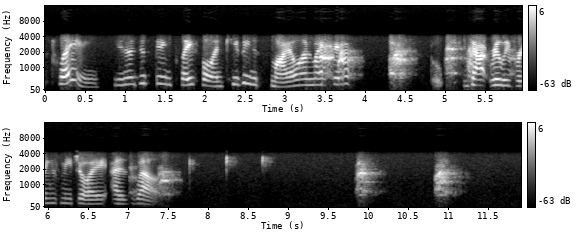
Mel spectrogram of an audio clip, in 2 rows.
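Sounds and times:
speech: 0:00.2 - 0:07.6
dogs barking: 0:03.4 - 0:06.0, 0:07.0 - 0:07.7, 0:09.8 - 0:11.3.

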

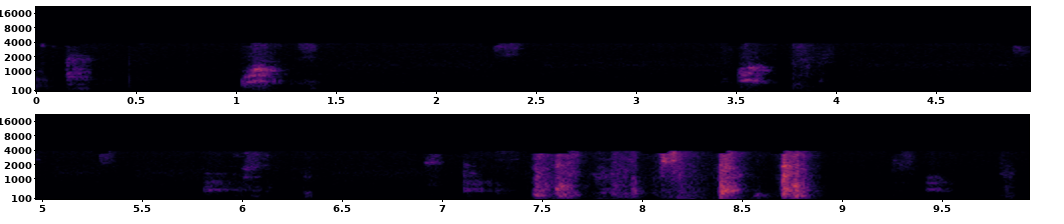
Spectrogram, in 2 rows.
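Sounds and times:
dog barking: 0:01.0 - 0:01.4, 0:03.5 - 0:03.9, 0:05.8 - 0:06.2, 0:07.1 - 0:07.4, 0:09.4 - 0:09.6.

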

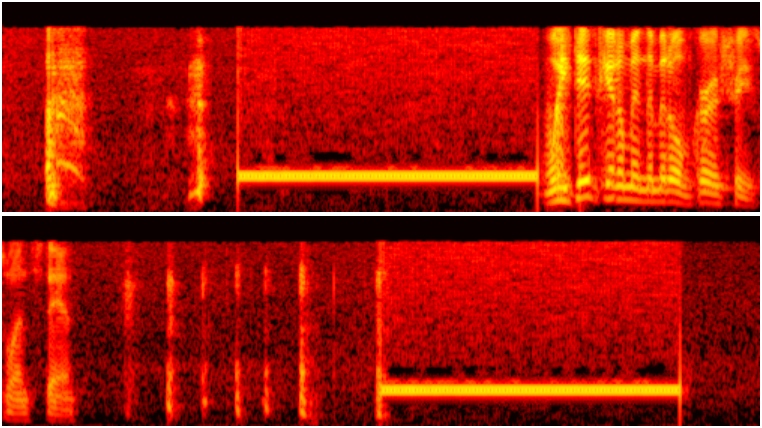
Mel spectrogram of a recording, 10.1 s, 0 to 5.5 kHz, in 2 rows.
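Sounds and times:
telephone dial tone: 0:01.6 - 0:03.6, 0:07.6 - 0:09.6
speech: 0:03.6 - 0:05.6.

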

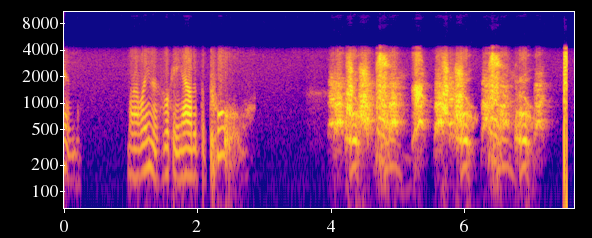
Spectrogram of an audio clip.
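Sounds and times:
speech: 0:01.0 - 0:02.8, 0:04.2 - 0:05.3, 0:05.9 - 0:07.2
pack of dogs barking and yipping: 0:04.0 - 0:07.4.

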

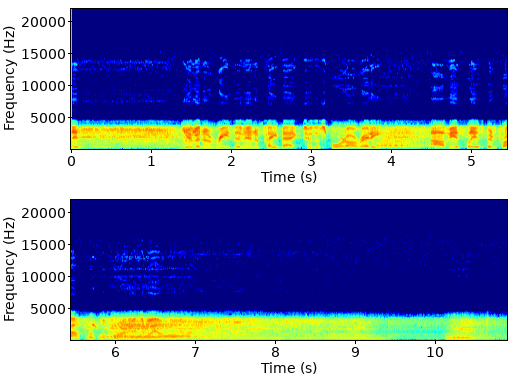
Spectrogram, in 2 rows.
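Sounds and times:
passing train horn blaring a long steady chord: 0:00.0 - 0:01.9, 0:03.7 - 0:04.8, 0:05.4 - 0:10.8
speech: 0:01.4 - 0:06.8.

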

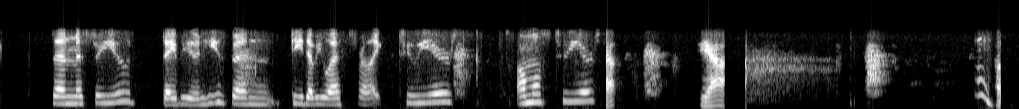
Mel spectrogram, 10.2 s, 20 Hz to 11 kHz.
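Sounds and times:
speech: 0:00.5 - 0:06.3, 0:07.0 - 0:07.3
dog barking: 0:04.5 - 0:04.8, 0:06.4 - 0:06.8, 0:08.6 - 0:09.6.

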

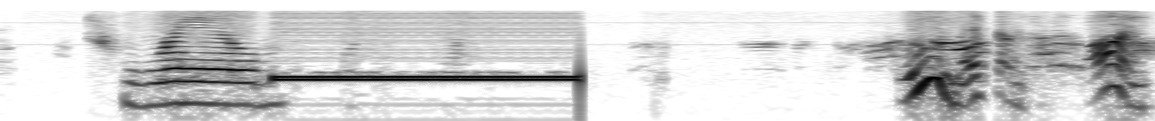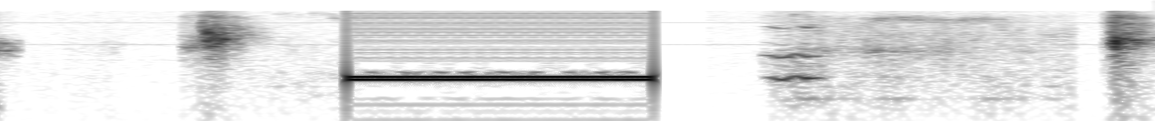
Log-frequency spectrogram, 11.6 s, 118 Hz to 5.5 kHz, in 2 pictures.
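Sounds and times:
speech: 0:00.6 - 0:01.6, 0:04.5 - 0:05.8
telephone dial tone: 0:01.4 - 0:02.9, 0:07.5 - 0:09.1.

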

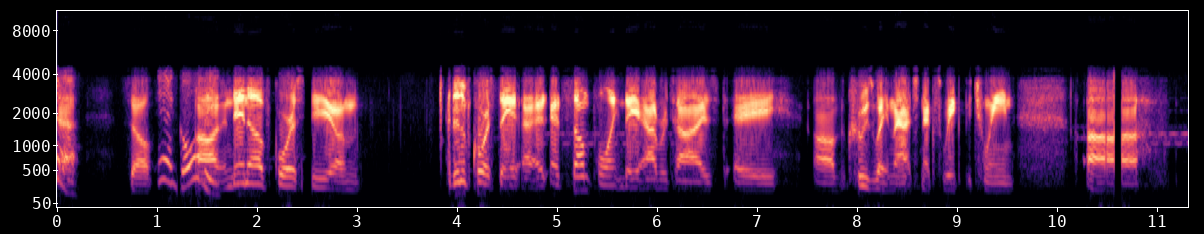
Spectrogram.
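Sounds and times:
faint room sound: 0:00.0 - 0:11.2
speech: 0:00.1 - 0:03.1, 0:03.9 - 0:11.0
phone ringing with a bright tonal ringtone: 0:04.6 - 0:05.8, 0:10.8 - 0:11.2.

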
